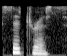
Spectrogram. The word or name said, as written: citrus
